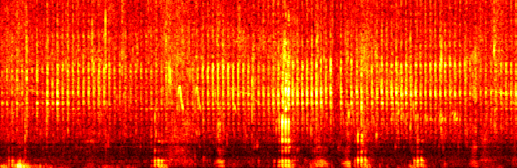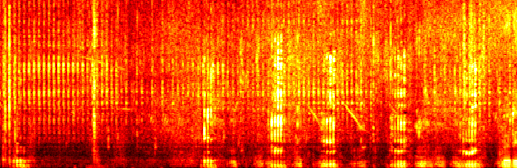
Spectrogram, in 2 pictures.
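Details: Hungarian Mangalica sow with her suckling piglets, giving short, low, thudding grunts in uneven bursts, roughly fifteen over ten seconds and closer together toward the end, against a quiet farm background.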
